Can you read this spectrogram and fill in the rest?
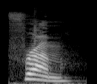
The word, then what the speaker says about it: from: From. – دقت کنید که برای تلفظ این کلمه نگویید فرام، باید بگویید فرام، یعنی حرف F و R باید به صورت سریع و بدون فاصله بیان شوند.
